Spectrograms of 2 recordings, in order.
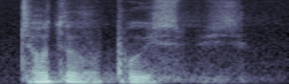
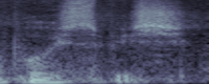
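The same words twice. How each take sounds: First: Said in the usual way. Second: Whispered aside. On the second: Real, not acted. Aside about novice scammer.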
